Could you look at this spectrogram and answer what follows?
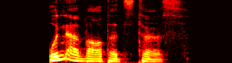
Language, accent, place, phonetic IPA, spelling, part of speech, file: German, Germany, Berlin, [ˈʊnɛɐ̯ˌvaʁtət͡stəs], unerwartetstes, adjective, De-unerwartetstes.ogg
- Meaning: strong/mixed nominative/accusative neuter singular superlative degree of unerwartet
